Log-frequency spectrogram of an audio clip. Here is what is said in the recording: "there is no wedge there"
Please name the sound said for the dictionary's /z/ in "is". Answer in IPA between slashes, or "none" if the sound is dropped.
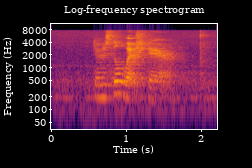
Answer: /z/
